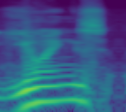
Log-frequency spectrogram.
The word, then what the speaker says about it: Ewing: You have or had what's called a Ewings sarcoma. Yep. Can you tell us what a Ewings sarcoma is? It pronounced Ewing? Mm-hmm. Yep. Ewings. Like J.R. Ewing?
